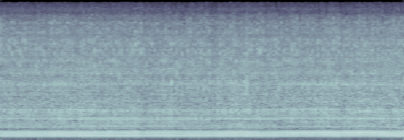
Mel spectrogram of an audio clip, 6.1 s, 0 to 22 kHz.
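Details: 1976 Tilly rototiller, 3hp Briggs & Stratton with points, revived after years not running; main jet leaned, points cleaned. Loud fast buzzing held steady at 3400 rpm, slight flutter, no load; normal running.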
